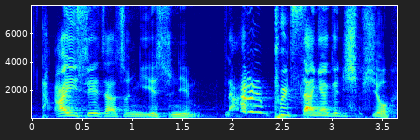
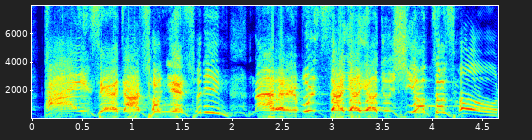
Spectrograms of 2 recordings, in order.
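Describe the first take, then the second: First: Said in the usual way. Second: Slow, very high full-force shout; louder crying out. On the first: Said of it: "한번 여러분들이 바디메오처럼". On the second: Acted. Bartimaeus begging Jesus for mercy, loud pleading shout. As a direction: cry out desperately at the top of your voice. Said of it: "더 큰 소리로 외칩니다".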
